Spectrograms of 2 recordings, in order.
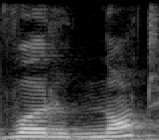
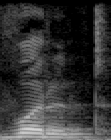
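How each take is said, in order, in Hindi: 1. यह दो पूरे शब्दों के रूप में बोला जाता है। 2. यह एक संक्षिप्त शब्द के रूप में बोला जाता है। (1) "और were not यूज करना है" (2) "जिसे आप प्रोनाउंस करेंगे weren't"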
